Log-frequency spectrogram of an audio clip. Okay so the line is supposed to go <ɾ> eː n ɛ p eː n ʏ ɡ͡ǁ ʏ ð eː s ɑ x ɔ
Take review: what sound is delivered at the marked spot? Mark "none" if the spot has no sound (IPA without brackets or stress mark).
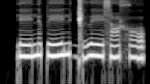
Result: ɾ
